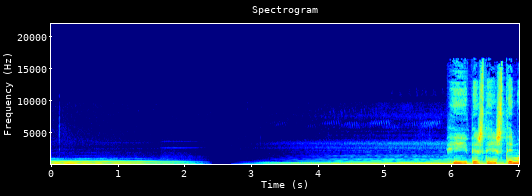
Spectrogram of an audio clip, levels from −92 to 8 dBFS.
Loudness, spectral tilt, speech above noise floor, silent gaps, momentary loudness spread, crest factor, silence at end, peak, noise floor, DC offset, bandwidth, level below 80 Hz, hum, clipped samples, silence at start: -25 LUFS; -4.5 dB/octave; 43 dB; 2.41-2.66 s; 24 LU; 20 dB; 0 s; -6 dBFS; -62 dBFS; under 0.1%; 17 kHz; -36 dBFS; none; under 0.1%; 0 s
